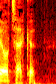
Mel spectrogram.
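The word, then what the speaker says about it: Autechre: However you like. Different. Yeah. I say Oteka.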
